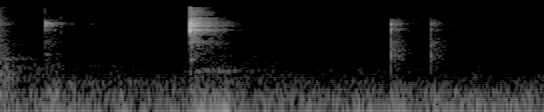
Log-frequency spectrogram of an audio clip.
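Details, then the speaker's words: Stethoscope tap test: after the chest piece is turned on and the earpieces are inserted facing outward, sharp, crisp clicks are heard in the ears, confirming the active side transmits sound. "This is on. Sound on the year have a picking sound. Then we confirm that"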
